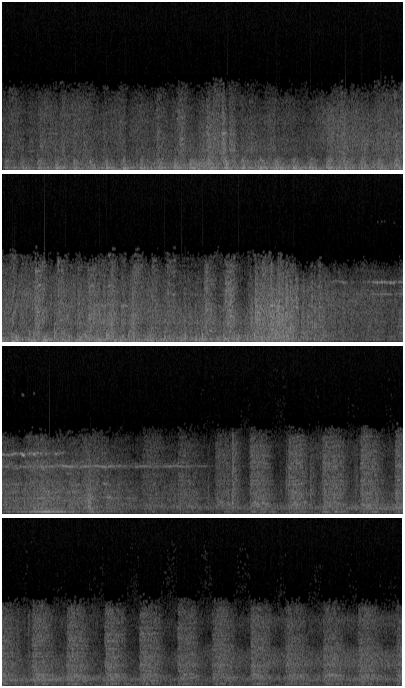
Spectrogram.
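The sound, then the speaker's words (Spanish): A train in an old Western setting pulls up beside a water tank, its wheels giving a loud, steady clickety-clack rattle. The noise eases briefly midway, then a rhythmic clatter resumes and continues to the end. “Al llegar el tren junto al depósito de agua, se detiene.”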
